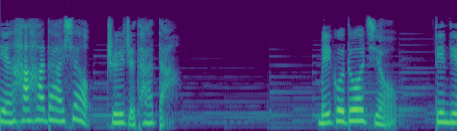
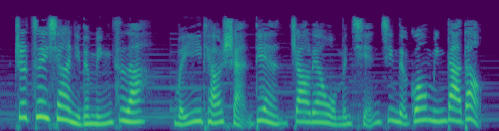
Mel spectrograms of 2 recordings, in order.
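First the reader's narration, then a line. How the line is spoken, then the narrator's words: Hearty laughter. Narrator (Chinese): 张鹤斌就哈哈大笑说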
